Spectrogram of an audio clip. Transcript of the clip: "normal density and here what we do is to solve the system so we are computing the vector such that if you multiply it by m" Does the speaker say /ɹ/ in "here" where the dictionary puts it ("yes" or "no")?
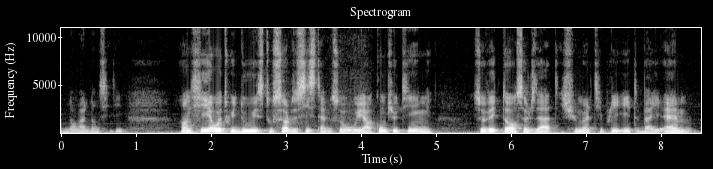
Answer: yes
